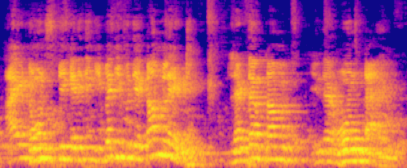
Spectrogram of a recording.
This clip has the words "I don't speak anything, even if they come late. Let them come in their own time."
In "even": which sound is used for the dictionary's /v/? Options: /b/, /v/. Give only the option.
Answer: /b/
